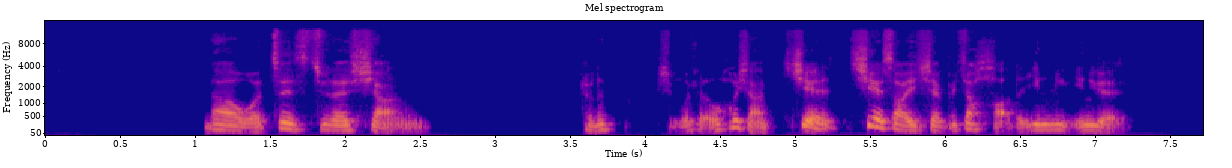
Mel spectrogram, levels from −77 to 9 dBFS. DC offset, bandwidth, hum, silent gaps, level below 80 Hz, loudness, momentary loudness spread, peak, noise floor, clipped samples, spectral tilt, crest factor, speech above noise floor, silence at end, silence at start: under 0.1%; 12.5 kHz; none; none; -60 dBFS; -28 LUFS; 13 LU; -10 dBFS; -86 dBFS; under 0.1%; -5.5 dB/octave; 20 dB; 58 dB; 0.5 s; 1.05 s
